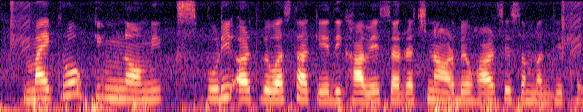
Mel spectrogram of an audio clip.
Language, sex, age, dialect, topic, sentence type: Magahi, male, 18-24, Western, banking, statement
